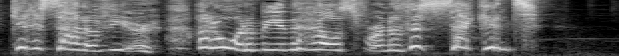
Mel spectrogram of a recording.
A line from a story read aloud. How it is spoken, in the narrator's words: I said in a crying voice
